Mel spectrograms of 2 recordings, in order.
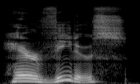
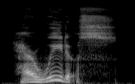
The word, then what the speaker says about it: Hervidus: But in Latin, the letter V isn't pronounced as V. It's pronounced as a W, like W. Therefore, you wouldn't read it as Hervidus, you would pronounce it as Herwidus.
